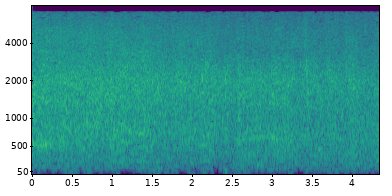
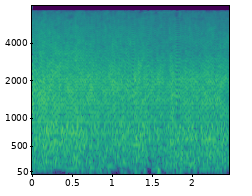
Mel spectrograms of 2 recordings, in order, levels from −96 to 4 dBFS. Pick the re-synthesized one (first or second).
second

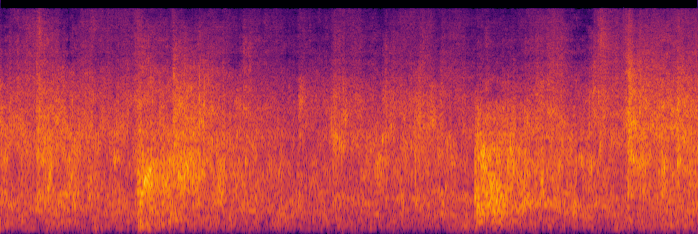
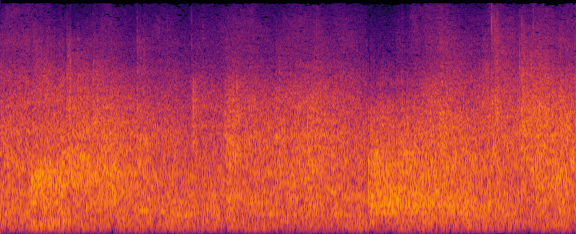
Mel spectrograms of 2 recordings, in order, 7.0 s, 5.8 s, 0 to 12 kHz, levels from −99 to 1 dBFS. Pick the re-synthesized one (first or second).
first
